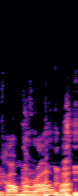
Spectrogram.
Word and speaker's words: Karmarama: And then Karmarama? – Yeah, Karmarama.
